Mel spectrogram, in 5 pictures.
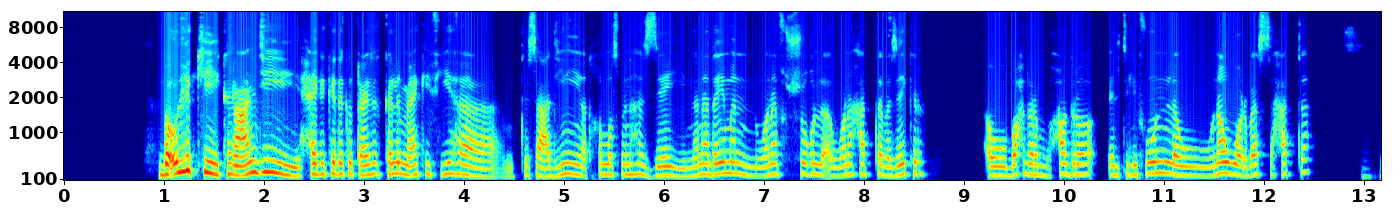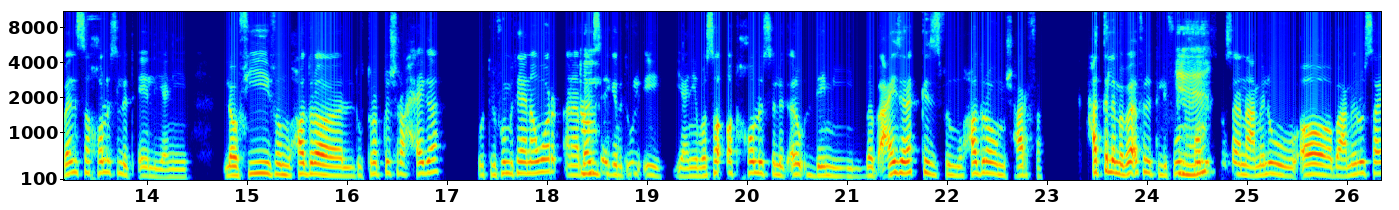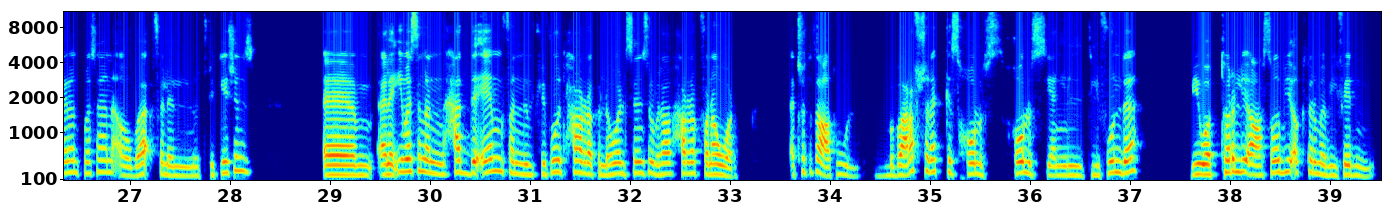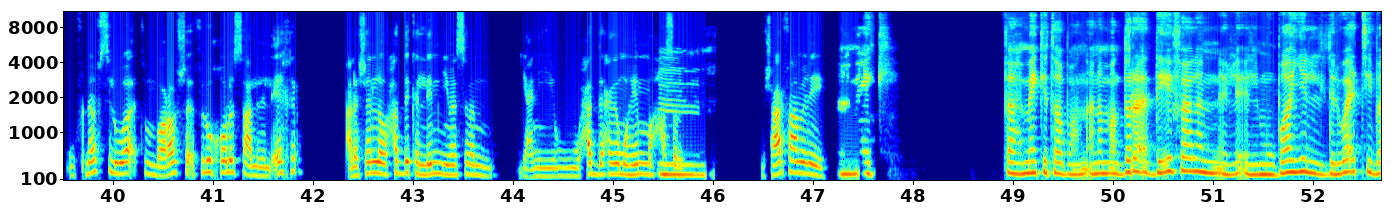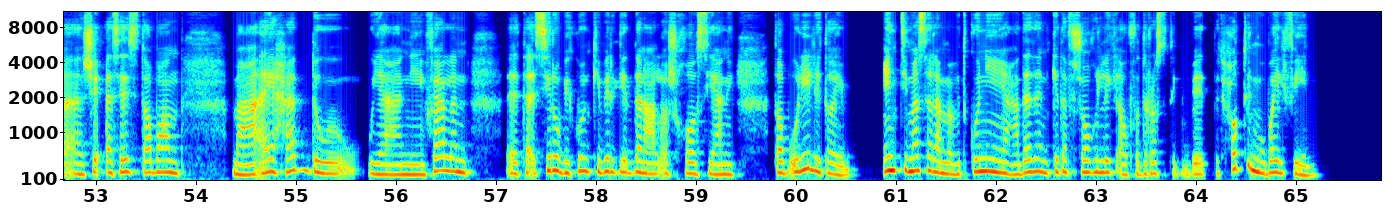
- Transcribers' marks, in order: in English: "Silent"; in English: "الNotifications"; in English: "الsensor"
- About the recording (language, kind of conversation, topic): Arabic, advice, إزاي إشعارات الموبايل بتخلّيك تتشتّت وإنت شغال؟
